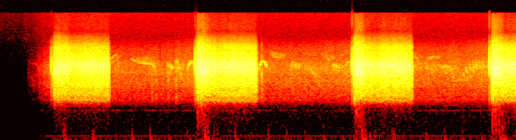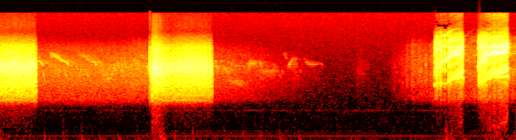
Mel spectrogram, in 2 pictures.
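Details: Eurasian blue tit giving five harsh, buzzy, broadband bursts, each about half a second long and spaced roughly one and a half seconds apart, then a short pair of rasping notes at the end.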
